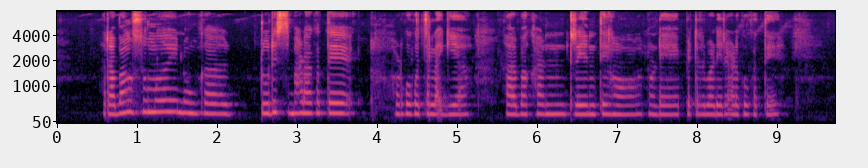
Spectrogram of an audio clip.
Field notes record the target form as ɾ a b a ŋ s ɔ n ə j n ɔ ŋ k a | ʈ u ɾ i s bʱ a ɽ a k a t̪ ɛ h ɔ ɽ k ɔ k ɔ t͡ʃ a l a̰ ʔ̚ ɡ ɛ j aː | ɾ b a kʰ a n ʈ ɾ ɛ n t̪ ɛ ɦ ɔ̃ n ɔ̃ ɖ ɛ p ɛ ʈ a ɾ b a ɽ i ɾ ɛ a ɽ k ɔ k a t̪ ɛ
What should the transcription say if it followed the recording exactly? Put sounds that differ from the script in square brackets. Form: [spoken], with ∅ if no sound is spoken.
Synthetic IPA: ɾ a b a ŋ s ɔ [m] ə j n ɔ ŋ k a | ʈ u ɾ i s bʱ a ɽ a k a t̪ ɛ h ɔ ɽ k ɔ k ɔ t͡ʃ a l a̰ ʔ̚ ɡ ɛ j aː | ɾ b a kʰ a n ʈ ɾ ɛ n t̪ ɛ ɦ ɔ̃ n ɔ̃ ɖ ɛ p ɛ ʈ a ɾ b a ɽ i ɾ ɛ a ɽ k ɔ k a t̪ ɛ

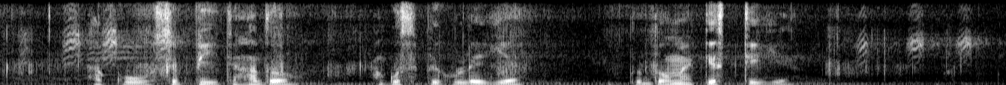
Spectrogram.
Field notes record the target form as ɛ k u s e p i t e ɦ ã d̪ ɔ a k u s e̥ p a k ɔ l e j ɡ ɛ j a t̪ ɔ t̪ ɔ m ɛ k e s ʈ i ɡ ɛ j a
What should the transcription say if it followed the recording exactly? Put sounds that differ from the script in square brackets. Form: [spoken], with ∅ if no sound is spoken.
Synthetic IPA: [a] k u s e p i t [a] ɦ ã d̪ ɔ a k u s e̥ p [i] k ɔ l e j ɡ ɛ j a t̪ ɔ [d̪] ɔ m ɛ k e s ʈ i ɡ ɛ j a

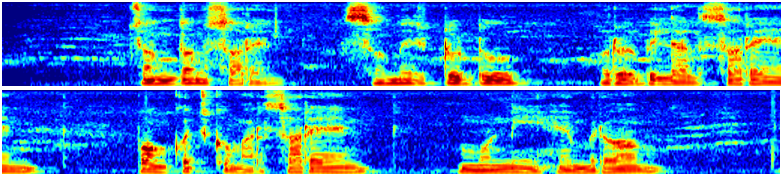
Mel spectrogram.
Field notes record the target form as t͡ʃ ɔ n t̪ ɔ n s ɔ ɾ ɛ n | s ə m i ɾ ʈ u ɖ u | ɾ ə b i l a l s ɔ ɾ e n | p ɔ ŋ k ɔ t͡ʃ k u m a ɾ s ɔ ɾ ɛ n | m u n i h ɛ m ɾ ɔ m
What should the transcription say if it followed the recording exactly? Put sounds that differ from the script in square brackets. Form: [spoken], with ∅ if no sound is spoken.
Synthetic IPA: t͡ʃ ɔ n [d̪] ɔ n s ɔ ɾ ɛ n | s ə m i ɾ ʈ u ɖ u | ɾ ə b i l a l s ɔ ɾ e n | p ɔ ŋ k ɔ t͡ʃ k u m a ɾ s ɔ ɾ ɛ n | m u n i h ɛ m ɾ ɔ m

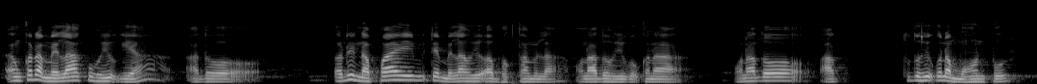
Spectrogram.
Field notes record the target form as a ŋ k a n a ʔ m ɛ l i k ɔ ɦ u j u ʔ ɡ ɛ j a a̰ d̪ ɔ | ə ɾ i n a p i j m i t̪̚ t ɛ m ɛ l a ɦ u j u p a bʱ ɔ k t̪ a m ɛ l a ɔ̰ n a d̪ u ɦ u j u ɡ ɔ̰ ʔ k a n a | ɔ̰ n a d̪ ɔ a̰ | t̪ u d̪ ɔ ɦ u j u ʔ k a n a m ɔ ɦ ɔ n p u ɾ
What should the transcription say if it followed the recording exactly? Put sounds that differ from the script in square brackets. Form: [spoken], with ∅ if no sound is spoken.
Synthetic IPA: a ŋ k a n a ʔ m ɛ l [a] k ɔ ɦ u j u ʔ ɡ ɛ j a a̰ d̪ ɔ | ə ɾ i n a p [a] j m i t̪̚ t ɛ m ɛ l a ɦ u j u [ʔ] a bʱ ɔ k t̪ a m ɛ l a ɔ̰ n a d̪ [ɔ] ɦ u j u ɡ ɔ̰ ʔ k a n a | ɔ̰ n a d̪ ɔ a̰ | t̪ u d̪ ɔ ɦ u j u ʔ k a n a m ɔ ɦ ɔ n p u ɾ

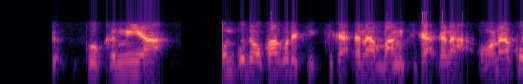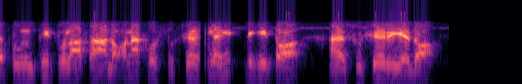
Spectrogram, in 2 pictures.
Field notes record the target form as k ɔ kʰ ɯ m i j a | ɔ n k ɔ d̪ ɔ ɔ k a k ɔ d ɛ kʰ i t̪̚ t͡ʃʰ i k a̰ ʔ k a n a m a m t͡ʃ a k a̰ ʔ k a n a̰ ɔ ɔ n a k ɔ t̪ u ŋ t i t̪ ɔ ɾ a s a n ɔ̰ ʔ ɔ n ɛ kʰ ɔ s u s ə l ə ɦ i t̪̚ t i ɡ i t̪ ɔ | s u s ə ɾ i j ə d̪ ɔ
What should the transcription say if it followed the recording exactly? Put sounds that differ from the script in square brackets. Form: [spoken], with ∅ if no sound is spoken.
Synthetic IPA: k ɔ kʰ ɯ m i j a | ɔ n k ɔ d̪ ɔ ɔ k a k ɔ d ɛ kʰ i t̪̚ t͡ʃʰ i k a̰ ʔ k a n a [b] a [ŋ] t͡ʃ [i] k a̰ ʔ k a n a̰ ɔ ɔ n a k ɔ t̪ u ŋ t i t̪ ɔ [l] a s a n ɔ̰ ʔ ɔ n [a] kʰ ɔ s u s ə l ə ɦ i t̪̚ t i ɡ i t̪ ɔ | s u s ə ɾ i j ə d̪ ɔ

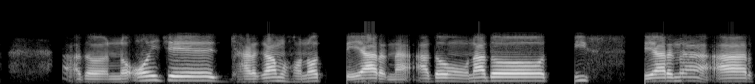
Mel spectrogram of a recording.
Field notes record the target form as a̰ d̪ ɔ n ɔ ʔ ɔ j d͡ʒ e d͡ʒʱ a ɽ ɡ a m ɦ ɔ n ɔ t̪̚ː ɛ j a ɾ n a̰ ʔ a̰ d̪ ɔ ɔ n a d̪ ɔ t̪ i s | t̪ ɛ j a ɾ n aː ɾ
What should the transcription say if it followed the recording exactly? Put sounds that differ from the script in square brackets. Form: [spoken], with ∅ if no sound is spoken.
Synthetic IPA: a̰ d̪ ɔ n ɔ ʔ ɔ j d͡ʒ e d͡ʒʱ a ɽ ɡ a m ɦ ɔ n ɔ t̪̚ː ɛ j a ɾ n a̰ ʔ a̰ d̪ ɔ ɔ n a d̪ ɔ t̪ i s | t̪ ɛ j a ɾ n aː ɾ

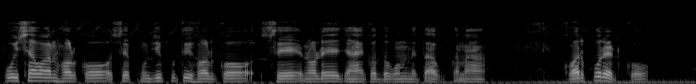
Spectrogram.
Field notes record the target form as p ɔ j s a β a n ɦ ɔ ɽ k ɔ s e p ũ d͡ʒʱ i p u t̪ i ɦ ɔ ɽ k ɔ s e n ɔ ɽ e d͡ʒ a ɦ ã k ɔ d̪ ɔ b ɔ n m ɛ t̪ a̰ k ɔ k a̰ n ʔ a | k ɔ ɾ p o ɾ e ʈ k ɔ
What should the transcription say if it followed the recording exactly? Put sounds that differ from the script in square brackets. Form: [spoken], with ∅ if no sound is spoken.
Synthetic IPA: p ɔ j s a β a n ɦ ɔ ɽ k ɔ s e p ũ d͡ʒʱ i p u t̪ i ɦ ɔ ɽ k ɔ s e n ɔ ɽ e d͡ʒ a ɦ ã k ɔ d̪ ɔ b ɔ n m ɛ t̪ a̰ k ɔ k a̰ n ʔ a | k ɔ ɾ p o ɾ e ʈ k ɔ

